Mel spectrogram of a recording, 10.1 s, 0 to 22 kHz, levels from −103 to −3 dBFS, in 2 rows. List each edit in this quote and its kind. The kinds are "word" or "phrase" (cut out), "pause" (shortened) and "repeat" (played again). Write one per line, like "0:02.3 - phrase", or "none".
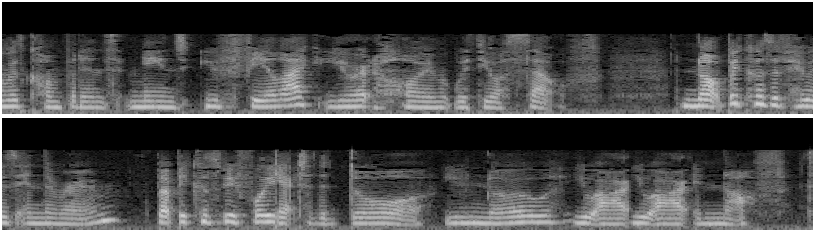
0:06.0 - pause
0:06.8 - word
0:09.0 - repeat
